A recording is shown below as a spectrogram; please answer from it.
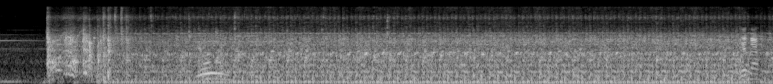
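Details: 4HL1 diesel after a cranks-but-won't-start repair, bled by pumping at the injection pump screw: a brief crank, then it catches at once and settles into an even, steady idle clatter, starting and running fine.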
